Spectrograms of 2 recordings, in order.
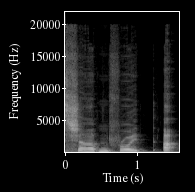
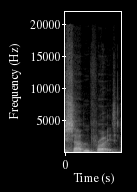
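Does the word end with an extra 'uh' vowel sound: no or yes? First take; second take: yes; no. First: The word ends with a clear final 'uh' vowel. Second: The word ends without a clear final 'uh' vowel. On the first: The speaker calls it right. "the way it's pronounced correctly is Schadenfreude uh, with a little uh at the end" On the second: The speaker calls it wrong. "but I just say Schadenfreude"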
